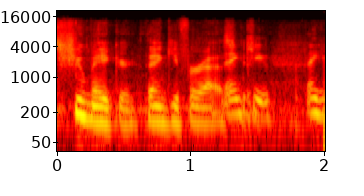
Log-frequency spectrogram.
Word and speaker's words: Shoemaker: I'm sorry, is your name pronounced Shoemaker or Schumacher? Don't worry, people within my own organization get it wrong. It's Shoemaker.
